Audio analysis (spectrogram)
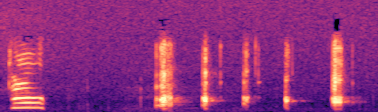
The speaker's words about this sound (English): It's a duck.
